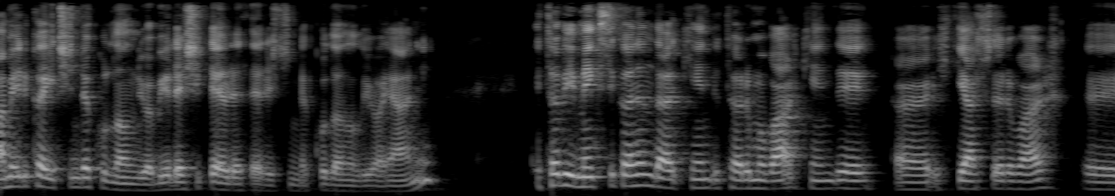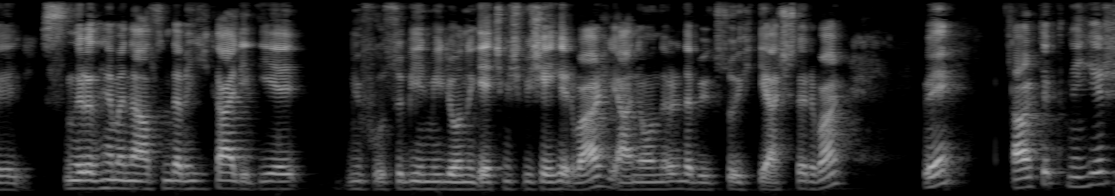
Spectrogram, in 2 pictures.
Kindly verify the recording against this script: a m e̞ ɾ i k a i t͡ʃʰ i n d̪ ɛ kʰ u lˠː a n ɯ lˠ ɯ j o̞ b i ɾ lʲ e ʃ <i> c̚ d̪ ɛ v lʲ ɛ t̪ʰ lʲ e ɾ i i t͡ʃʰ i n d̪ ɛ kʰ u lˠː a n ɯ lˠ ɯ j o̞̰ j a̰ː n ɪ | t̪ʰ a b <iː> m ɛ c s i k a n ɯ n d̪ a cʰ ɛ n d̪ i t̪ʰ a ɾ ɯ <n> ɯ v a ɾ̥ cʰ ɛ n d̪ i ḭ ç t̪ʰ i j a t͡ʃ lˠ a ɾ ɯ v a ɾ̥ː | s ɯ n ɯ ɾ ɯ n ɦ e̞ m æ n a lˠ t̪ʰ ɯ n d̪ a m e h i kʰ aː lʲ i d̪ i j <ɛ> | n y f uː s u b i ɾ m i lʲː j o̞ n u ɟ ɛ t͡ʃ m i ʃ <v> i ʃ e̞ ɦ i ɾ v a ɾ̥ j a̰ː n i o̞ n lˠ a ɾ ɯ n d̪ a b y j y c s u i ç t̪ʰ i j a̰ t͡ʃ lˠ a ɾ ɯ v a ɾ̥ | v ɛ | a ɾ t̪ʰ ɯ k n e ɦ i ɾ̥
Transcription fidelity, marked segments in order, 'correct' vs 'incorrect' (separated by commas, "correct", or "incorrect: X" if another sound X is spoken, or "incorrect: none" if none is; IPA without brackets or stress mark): correct, correct, incorrect: m, correct, incorrect: b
